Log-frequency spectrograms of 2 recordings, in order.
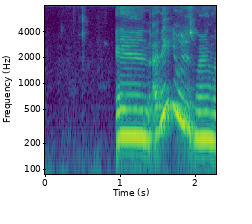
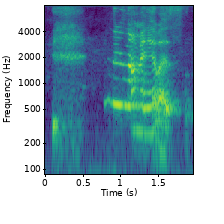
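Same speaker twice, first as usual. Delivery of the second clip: laughing; slower than usual. Real, not acted. Laughing remark on representation.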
